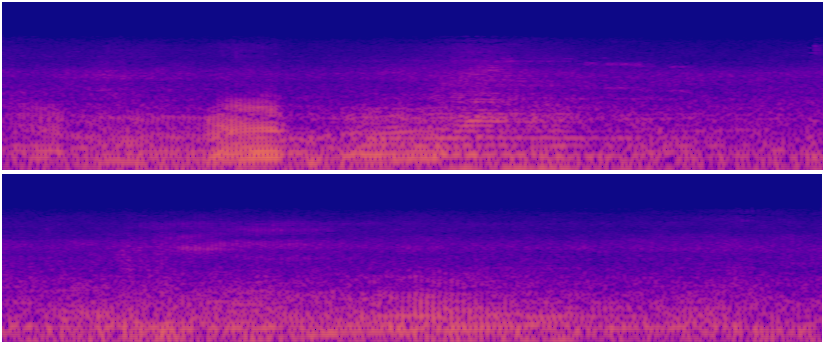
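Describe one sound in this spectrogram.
A scooter engine idles with a low, steady rumble.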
